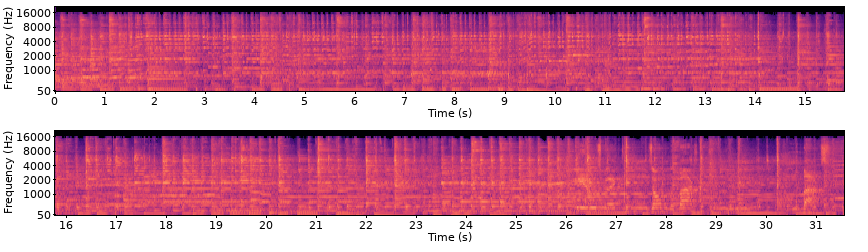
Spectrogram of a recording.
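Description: Bluegrass band playing live, without vocals: banjo, mandolin and guitars picking over a steady upright-bass line in an instrumental break.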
